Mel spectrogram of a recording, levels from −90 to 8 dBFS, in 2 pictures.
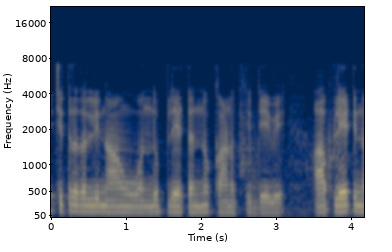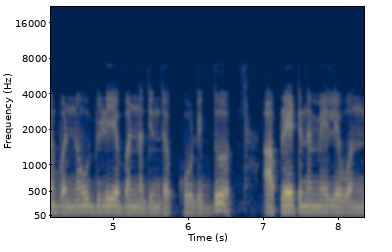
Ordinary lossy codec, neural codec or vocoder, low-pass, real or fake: none; none; 7.2 kHz; real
